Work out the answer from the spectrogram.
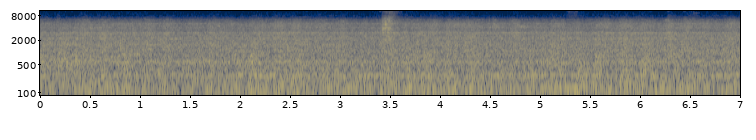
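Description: KiwiRail train passing on the line: a steady rumble with one brief high squeak about halfway through.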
